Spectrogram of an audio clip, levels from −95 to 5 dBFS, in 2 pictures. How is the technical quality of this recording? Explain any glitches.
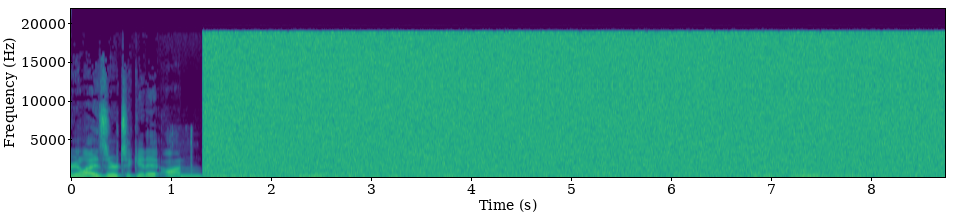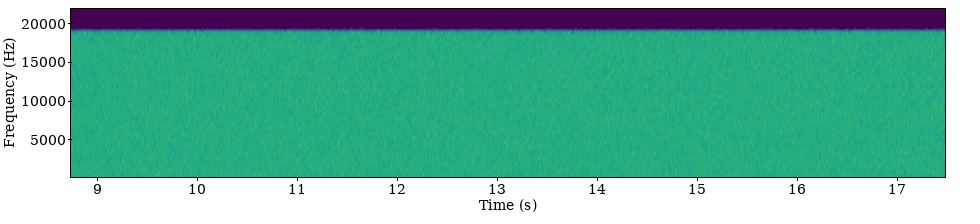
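Pretty rough, I'm afraid. From about 1.32 s to the end there's a wrong sample width fault. The data get read in smaller chunks than they were written, which fits 32-bit samples being read as 16-bit. Each real sample turns into two values, so the speech runs at half speed, an octave low, buried under loud noise from the low-order bytes.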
